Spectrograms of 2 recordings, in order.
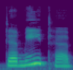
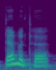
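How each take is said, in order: First: Demeter said dih-MEE-ter, stress on the second syllable; own pronunciation. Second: Demeter said DEM-eh-ter, stress on the first syllable; game's pronunciation. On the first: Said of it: "I always pronounce it". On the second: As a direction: Demeter with a short E up front, DEM-eter. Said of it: "in game they say". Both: Shown as a demonstration.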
